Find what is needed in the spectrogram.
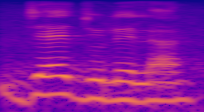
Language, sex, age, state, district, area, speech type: Sindhi, female, 45-60, Delhi, South Delhi, urban, spontaneous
